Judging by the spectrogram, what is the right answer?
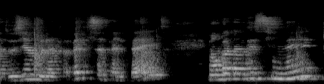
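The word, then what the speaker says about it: ב: Beit ou Veit, c'est la même lettre, et voilà comment elle s'écrit. Beit ou Veit, elle se prononce B ou V, pour nous c'est un Beit.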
